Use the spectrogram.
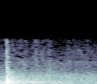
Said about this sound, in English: Twin sonic booms heralding Atlantis's arrival at the Florida spaceport. The shuttle Atlantis has landed at the Kennedy Space Center, and Commander Steve Frick brought her home this morning.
